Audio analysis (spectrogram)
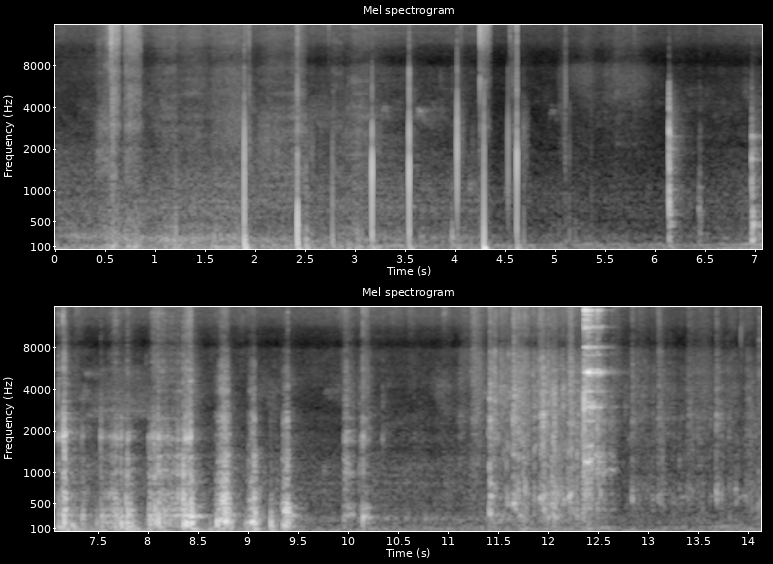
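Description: A flour mixture for harira, a Moroccan soup, is stirred by hand in a bowl, producing irregular scraping and clinking taps of a utensil against the bowl, with a burst of faster rubbing stirs in the middle, close and moderately quiet.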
